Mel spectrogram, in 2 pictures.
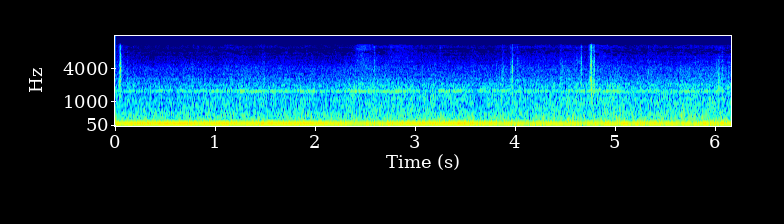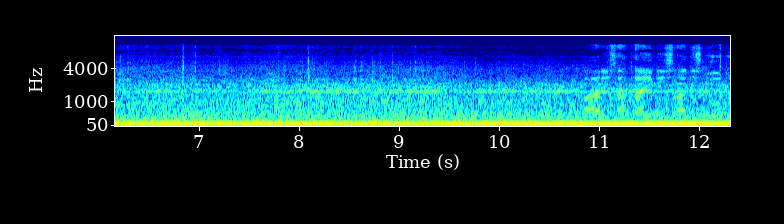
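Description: A car engine hums steadily at speed, heard from inside the car.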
